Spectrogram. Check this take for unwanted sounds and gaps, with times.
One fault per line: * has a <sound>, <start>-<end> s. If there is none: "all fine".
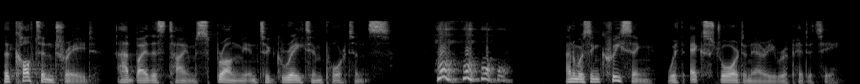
* has a laugh, 4.3-5.1 s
